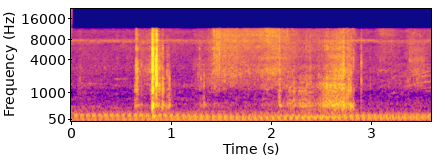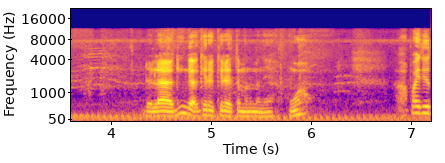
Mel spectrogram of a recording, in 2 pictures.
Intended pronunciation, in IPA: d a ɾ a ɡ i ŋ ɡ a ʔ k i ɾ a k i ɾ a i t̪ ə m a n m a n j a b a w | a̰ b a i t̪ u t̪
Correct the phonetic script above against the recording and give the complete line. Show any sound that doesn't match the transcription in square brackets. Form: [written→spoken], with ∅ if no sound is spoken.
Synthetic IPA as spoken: d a [ɾ→l] a ɡ i ŋ ɡ a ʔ k i ɾ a k i ɾ a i t̪ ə m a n m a n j a [b→w] a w | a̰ [b→p] a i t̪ u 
